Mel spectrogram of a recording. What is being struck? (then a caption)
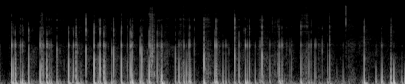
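Palm-sized wooden log slice with bark. A palm-sized, solid round slice of tree trunk with a bark edge and visible rings is held in both hands and tapped and scratched with fingernails. It gives a rapid, uneven stream of dull, low, dry knocks mixed with faint scratchy rasps. Each tap dies away almost instantly with no ring.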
